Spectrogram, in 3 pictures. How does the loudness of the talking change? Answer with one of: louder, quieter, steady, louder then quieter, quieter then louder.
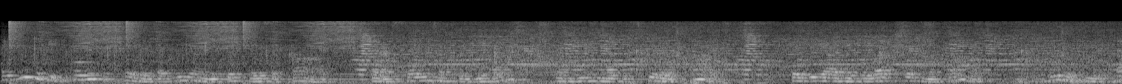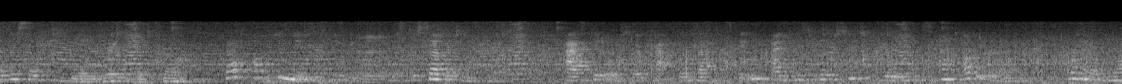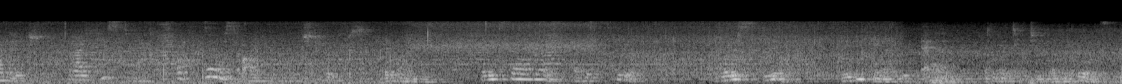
steady.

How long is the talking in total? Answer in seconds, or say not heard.
33 s.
